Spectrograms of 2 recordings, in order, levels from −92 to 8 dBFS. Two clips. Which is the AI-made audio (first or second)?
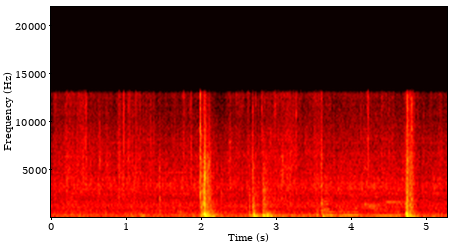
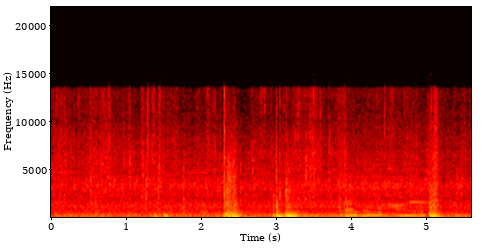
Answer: first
